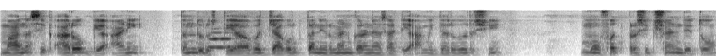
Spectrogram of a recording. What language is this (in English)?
Marathi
